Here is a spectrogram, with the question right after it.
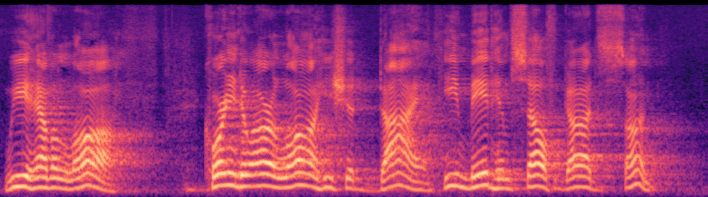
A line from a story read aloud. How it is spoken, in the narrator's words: the chief priests and Jewish officers … they yell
